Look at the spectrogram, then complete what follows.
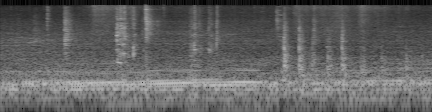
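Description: Metal ladle knocking and scraping against a steel wok as pasta is stirred and tossed in a cream sauce, a dozen or so sharp clinks with a quick run of them about four seconds in. A steady low hum runs underneath throughout.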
